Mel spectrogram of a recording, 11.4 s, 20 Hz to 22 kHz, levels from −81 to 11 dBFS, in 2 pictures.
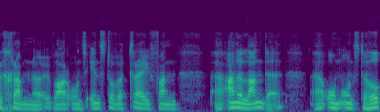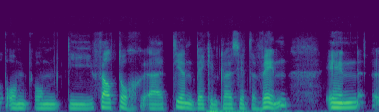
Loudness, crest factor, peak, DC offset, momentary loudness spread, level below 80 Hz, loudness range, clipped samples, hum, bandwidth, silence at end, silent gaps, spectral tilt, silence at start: -22 LUFS; 20 dB; -2 dBFS; under 0.1%; 10 LU; -44 dBFS; 3 LU; under 0.1%; none; 8.4 kHz; 0 s; none; -7.5 dB/octave; 0 s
